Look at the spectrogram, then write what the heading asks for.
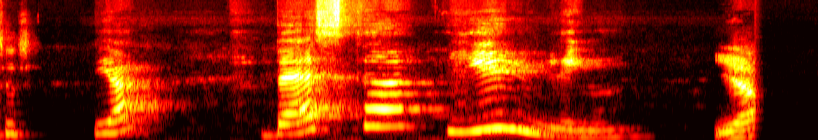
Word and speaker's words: Jüngling: Can you pronounce it? Yeah. Bester Jüngling.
